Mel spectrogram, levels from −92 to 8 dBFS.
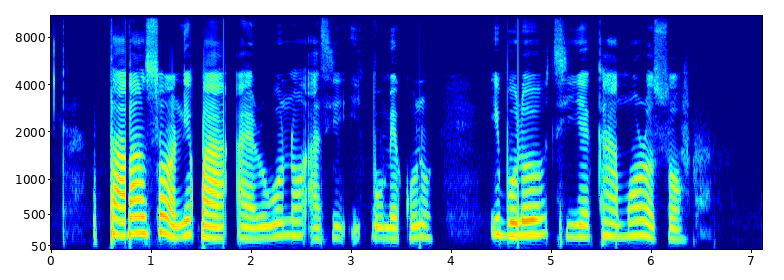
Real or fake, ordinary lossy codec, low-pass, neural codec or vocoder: real; none; none; none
